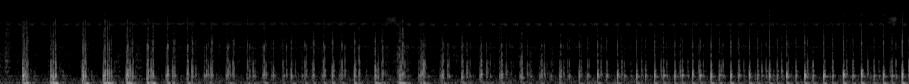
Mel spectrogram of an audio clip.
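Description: A hollow, round yellow plastic tub with a lid and printed label is tapped and scratched quickly with fingertips and nails. Each tap gives a short, dry, hollow knock with a ringing tone near 450 Hz. The taps come in a fast, steady stream that starts as strong separate hits and grows into a denser, softer patter.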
